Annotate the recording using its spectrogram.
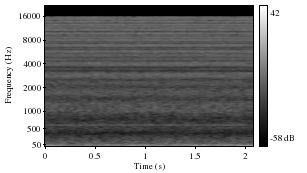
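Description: Steady room tone of a voice recording: a low hum with hiss above it, and no other event.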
